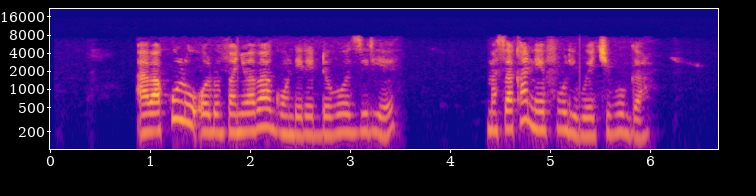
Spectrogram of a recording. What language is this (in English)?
Ganda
